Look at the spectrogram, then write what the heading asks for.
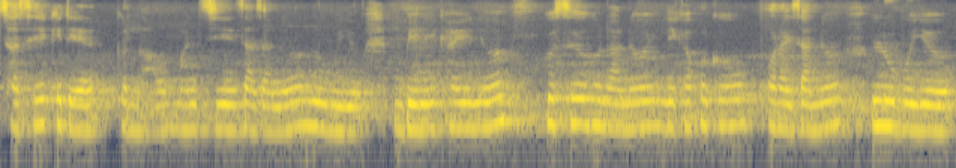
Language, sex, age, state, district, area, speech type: Bodo, female, 18-30, Assam, Chirang, urban, spontaneous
